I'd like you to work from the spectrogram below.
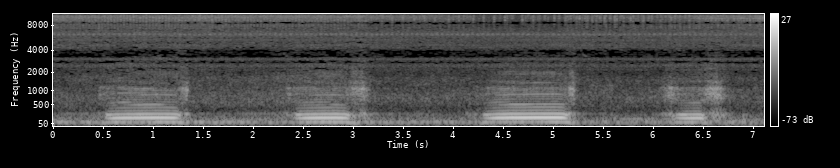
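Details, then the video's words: Angus bull mooing four times, each low harmonic-rich moo lasting under a second, spaced about two seconds apart, the last one shorter, over a steady background hum. "Yes folks, this Angus bull can speak"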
